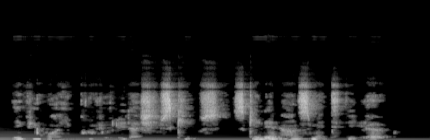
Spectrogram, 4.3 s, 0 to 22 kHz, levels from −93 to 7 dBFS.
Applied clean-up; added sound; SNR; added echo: classical method spectral subtraction.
